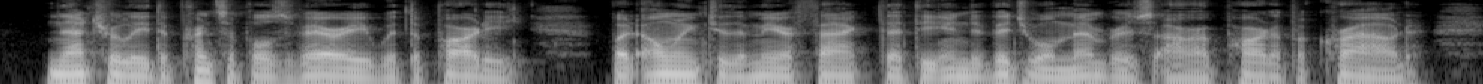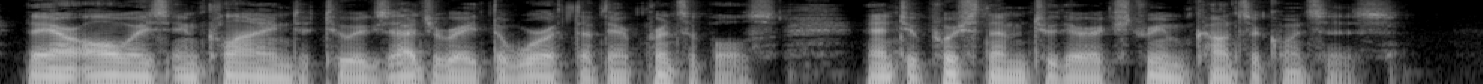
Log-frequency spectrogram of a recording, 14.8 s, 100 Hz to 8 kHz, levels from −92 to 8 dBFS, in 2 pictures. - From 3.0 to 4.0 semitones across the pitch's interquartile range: No, narrow, 2.5 semitones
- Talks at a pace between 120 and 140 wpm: No, average, 170 wpm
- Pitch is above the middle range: No, very low, 75 Hz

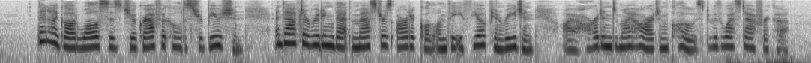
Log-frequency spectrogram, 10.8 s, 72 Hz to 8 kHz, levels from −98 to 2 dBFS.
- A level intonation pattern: Yes, narrow, 2.0 semitones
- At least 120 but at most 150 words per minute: Yes, average, 140 wpm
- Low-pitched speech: No, high, 245 Hz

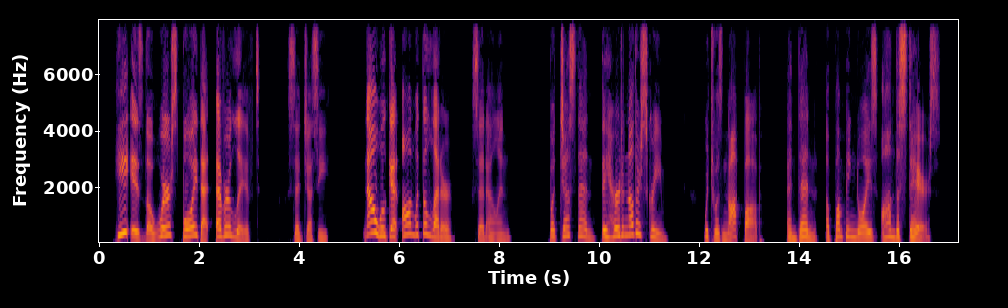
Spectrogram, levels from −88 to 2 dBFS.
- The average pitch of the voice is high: Yes, high, 240 Hz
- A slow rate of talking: Yes, slow, 125 wpm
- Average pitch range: No, wide, 6.5 semitones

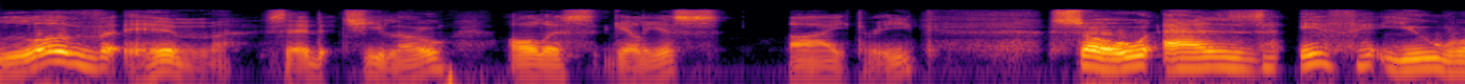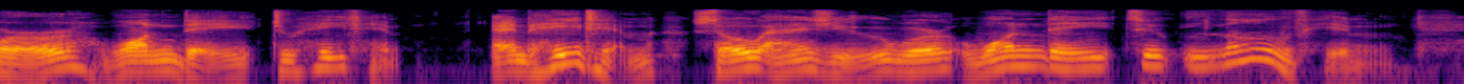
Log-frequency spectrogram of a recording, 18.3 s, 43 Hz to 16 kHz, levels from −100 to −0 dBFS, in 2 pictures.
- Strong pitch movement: Yes, wide, 6.1 semitones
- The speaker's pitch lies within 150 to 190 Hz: No, low, 135 Hz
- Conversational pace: No, slow, 100 wpm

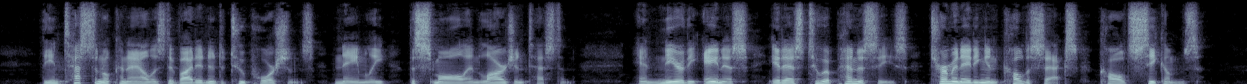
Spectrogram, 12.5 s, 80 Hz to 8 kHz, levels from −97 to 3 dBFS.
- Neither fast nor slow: Yes, average, 150 wpm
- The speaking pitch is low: Yes, low, 120 Hz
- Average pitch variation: No, wide, 6.2 semitones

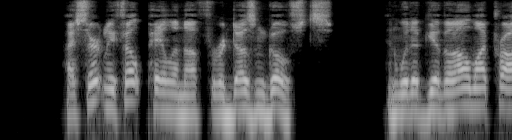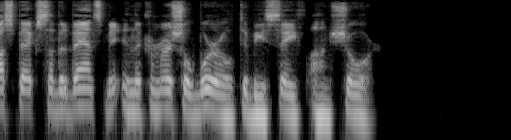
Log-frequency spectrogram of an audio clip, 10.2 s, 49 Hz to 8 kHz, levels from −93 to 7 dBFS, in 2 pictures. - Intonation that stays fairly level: No, average, 3.5 semitones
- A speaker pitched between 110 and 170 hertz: Yes, medium, 140 Hz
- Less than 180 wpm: Yes, average, 160 wpm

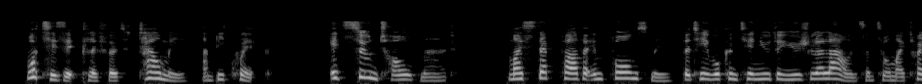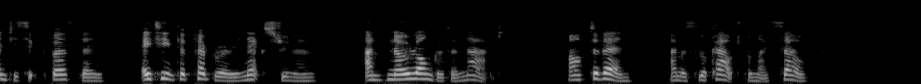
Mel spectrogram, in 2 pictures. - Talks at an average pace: Yes, average, 160 wpm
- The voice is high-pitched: Yes, high, 230 Hz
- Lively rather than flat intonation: Yes, wide, 6.0 semitones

